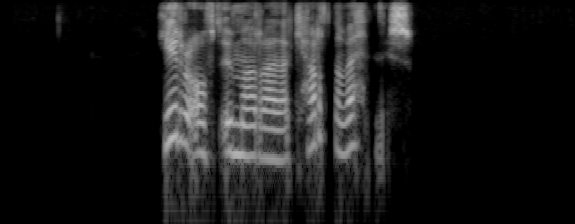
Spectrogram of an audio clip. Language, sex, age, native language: Icelandic, female, 20-29, Icelandic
